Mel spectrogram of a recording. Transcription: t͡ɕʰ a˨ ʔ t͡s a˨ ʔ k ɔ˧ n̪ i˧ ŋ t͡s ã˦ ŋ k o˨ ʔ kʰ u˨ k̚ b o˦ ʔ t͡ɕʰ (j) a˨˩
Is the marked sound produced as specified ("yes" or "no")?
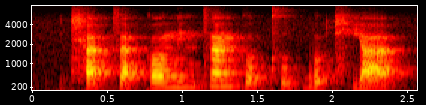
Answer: yes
